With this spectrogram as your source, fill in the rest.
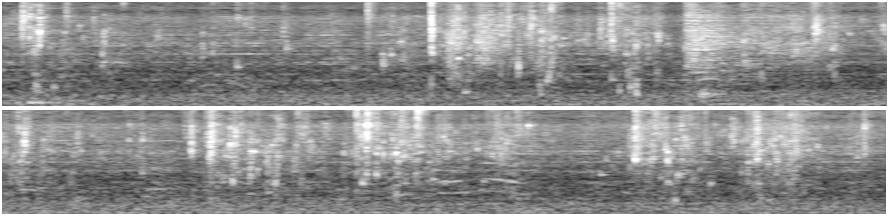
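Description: Raw meat is rinsed under running water at home, giving a steady close trickle and splash of water that runs continuously with small irregular splashes throughout.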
